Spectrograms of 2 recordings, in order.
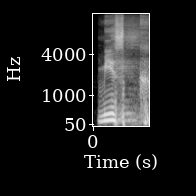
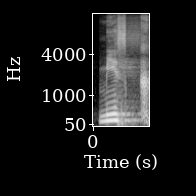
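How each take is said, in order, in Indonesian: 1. Kata ini diakhiri dengan k berhembus, beraspirasi. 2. Kata ini diakhiri dengan k berhembus, beraspirasi.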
